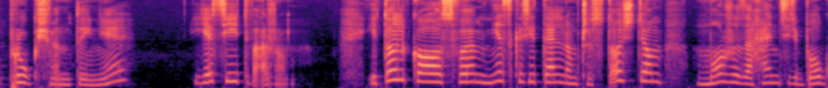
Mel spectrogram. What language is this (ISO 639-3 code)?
pol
